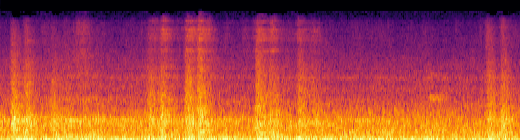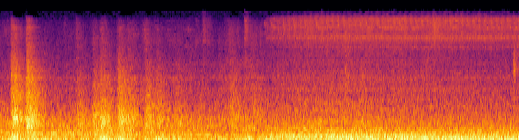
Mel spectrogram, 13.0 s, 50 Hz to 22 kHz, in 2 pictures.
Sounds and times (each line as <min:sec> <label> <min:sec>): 0:00.0 Travelling on the London Underground 0:12.9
